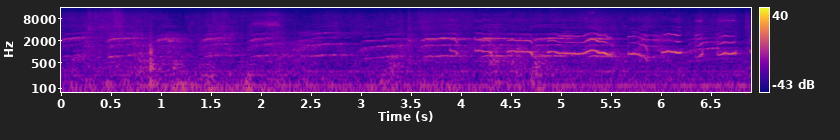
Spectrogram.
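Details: Chiweenie whimpering steadily: thin, wavering, nasal whines repeated about three times a second, several sliding upward and then bending down, growing more insistent toward the end.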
